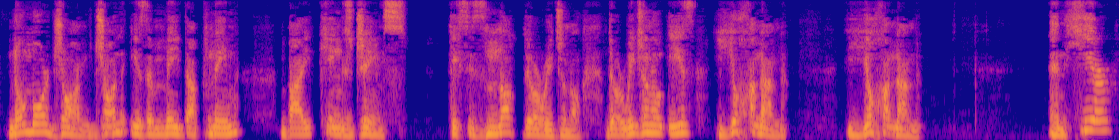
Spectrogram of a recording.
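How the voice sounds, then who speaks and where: A man with a Hebrew accent, a native Hebrew speaker, slowly and reverently showing off a bible as a product. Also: mid-range voice, darkish tone, breathy edge, poor audio. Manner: slow, deliberate, reverent. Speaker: seller presenting a bible. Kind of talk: product demonstration.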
